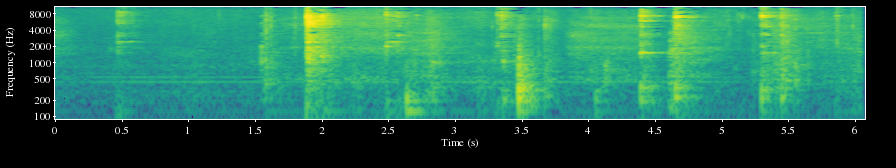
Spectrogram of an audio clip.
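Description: Utensils scraping and clinking against a dish while excess food from a colourful vegetarian mince dish is scooped up, a series of sharp metallic clinks and scrapes at irregular intervals, close by, with no talking.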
